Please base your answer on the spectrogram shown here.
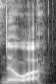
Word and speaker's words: NOAA: oceanic and atmospheric administration noaa it's actually pronounced noah that their main symbol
